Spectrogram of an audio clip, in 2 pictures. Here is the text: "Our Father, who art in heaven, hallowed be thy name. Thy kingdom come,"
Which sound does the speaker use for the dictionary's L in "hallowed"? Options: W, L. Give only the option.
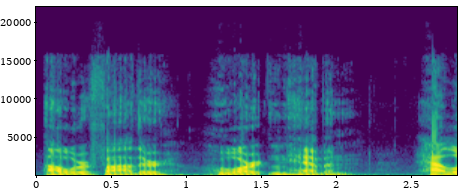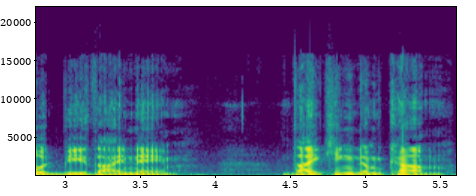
L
